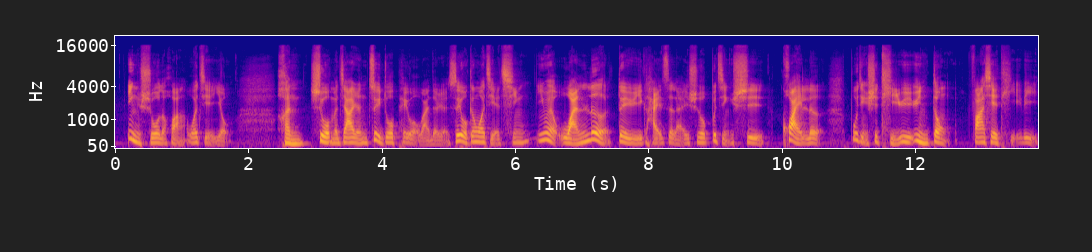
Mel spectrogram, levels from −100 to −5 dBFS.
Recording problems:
none

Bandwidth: 16 kHz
